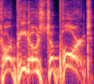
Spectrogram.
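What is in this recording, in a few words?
Pirate Speech Alarms Torpedo Left, English pirate; World Of Warships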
